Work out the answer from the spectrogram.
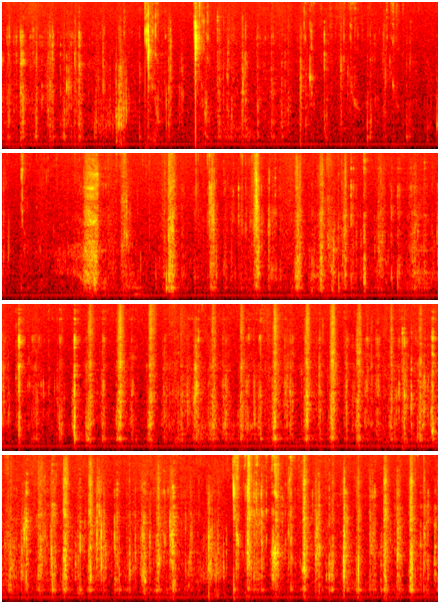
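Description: A person chewing and crunching through mouthfuls of boiled pork, cucumber kimbap and seasoned dried radish close to the microphone, mukbang-style: a dense run of small crackly clicks, with louder bites about nine and ten seconds in.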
